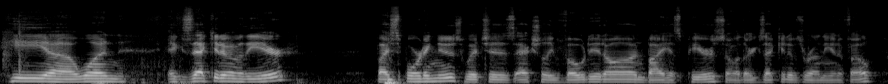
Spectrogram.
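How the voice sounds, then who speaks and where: A man co-hosting a sports podcast, speaking in a flat, deadpan way. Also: medium pitch, normal speed. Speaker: podcast co-host. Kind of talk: casual sports chat.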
